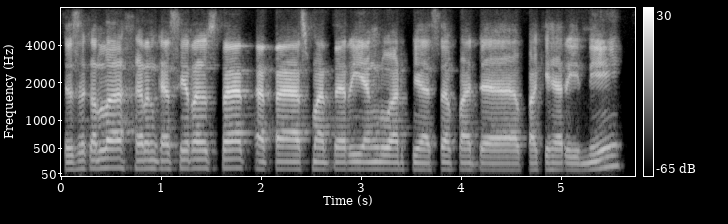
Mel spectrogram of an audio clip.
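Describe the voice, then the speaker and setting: Polite male moderator, monotone delivery, muffled recording. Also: medium pitch. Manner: measured and polite. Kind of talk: formal closing thanks. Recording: dull lo-fi sound.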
